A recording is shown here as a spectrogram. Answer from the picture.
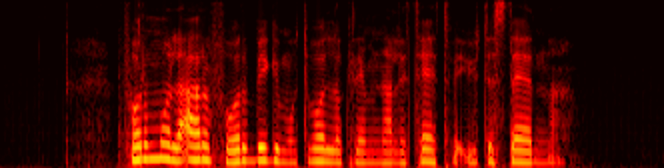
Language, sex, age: Norwegian, female, 28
